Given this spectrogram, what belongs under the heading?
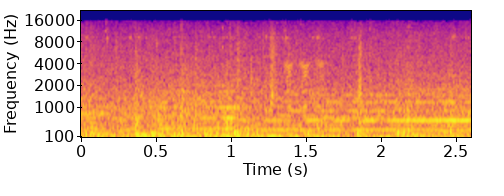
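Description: Light drizzle falls steadily in The Witcher 3 game world, a soft continuous patter with faint hoof-like clopping mixed underneath, low and even throughout.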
